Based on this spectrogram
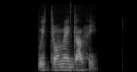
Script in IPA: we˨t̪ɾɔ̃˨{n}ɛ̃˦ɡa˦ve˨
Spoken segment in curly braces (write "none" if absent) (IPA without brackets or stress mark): m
